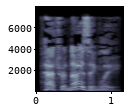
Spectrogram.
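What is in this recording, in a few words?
"patronisingly", British English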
